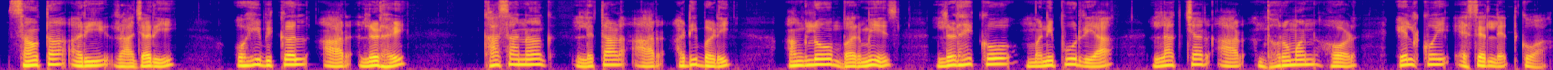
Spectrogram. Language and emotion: Santali, neutral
